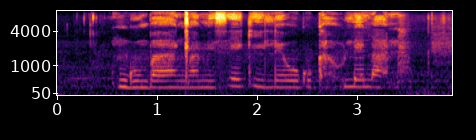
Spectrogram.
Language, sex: Xhosa, female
